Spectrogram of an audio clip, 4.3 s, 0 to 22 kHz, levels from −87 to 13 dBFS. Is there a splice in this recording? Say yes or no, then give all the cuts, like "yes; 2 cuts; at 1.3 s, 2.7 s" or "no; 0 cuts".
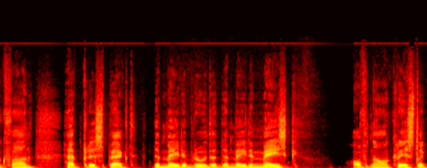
yes; 1 cut; at 1.4 s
